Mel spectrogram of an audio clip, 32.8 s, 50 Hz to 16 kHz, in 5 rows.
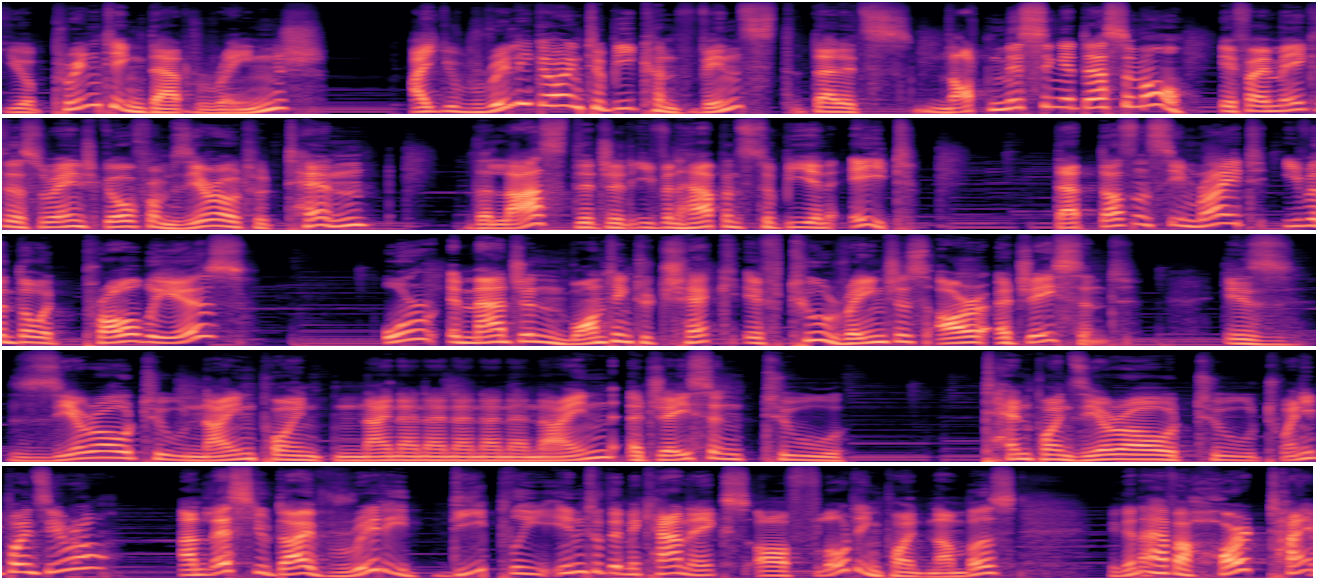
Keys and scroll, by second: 0.7 Return, 1.9 Return, 3.1 ctrl+r, 8.1 ctrl+r.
